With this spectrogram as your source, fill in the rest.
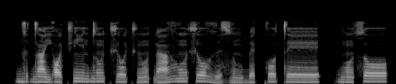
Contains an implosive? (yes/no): yes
